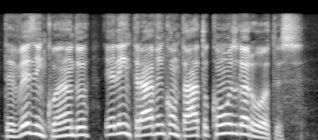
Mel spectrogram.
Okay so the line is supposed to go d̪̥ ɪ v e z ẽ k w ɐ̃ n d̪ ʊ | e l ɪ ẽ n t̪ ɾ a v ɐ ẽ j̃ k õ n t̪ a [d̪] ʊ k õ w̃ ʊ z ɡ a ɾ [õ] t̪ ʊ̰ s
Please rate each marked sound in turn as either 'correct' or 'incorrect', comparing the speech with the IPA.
incorrect: t̪, incorrect: o

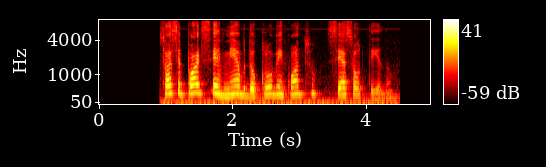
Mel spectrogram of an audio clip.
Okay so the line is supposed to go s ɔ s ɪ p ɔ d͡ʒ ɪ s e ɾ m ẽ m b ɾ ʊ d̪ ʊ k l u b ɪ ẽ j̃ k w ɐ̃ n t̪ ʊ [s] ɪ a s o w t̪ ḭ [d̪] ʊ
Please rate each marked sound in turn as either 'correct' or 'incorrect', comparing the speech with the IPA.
correct, correct

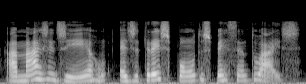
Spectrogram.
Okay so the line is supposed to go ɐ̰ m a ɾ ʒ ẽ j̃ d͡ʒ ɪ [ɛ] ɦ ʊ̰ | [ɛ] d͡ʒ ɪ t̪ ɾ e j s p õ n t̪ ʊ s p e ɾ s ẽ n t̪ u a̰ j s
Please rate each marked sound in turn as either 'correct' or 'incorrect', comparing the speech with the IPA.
incorrect: e, correct

